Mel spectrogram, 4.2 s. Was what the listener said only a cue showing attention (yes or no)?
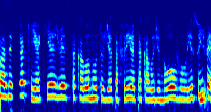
no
